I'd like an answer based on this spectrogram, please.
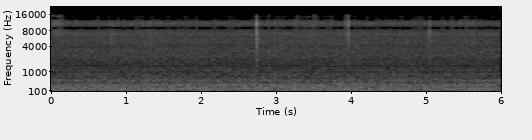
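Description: Steady low rumbling background noise with a faint hiss, even in level throughout, and three faint short ticks around the middle.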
